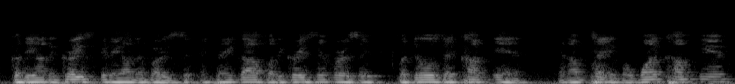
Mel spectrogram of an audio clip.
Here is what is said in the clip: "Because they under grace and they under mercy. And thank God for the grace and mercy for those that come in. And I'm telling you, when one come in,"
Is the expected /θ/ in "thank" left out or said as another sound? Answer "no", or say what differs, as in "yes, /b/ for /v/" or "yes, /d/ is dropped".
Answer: no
